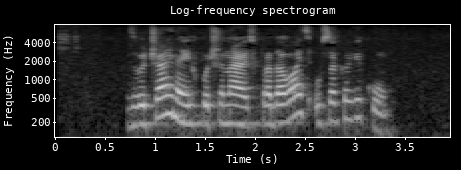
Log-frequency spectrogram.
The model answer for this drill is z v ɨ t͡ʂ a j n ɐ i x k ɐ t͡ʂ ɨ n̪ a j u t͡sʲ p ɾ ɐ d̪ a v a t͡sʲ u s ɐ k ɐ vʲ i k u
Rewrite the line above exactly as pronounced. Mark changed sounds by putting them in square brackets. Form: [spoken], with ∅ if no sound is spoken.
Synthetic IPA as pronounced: z v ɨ t͡ʂ a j n ɐ i x [p] ɐ t͡ʂ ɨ n̪ a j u t͡sʲ p ɾ ɐ d̪ a v a t͡sʲ u s ɐ k ɐ vʲ i k u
